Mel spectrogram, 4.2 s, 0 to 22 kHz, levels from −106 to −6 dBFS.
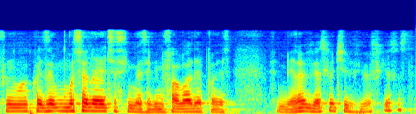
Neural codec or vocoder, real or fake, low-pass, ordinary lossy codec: autoencoder, 48 kHz, 128 numbers a frame, DAC-VAE, trained on Japanese speech; fake; 7.2 kHz; none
